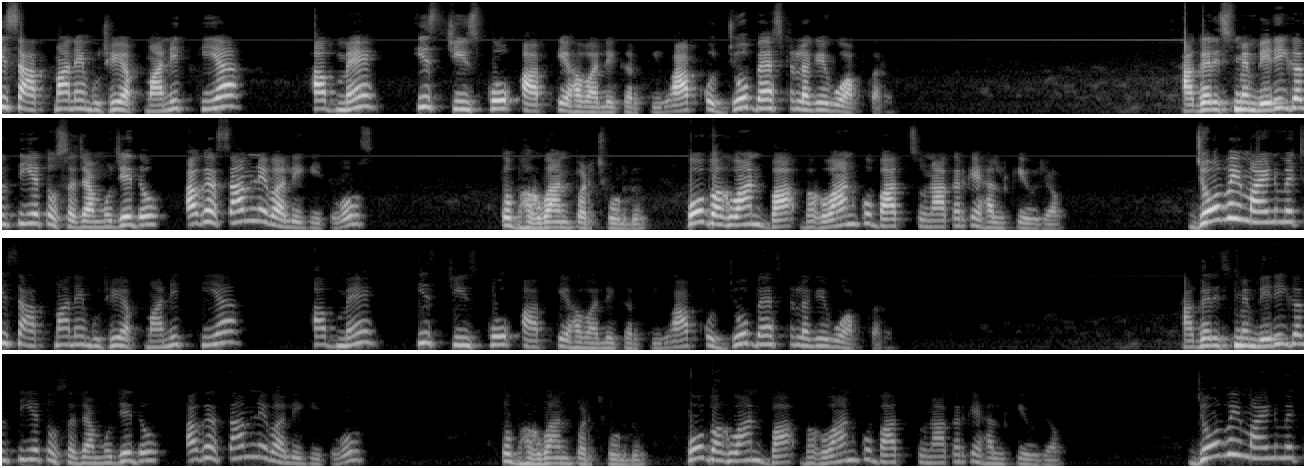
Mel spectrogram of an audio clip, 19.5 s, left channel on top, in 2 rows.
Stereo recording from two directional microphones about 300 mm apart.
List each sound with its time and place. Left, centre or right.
0.0 s a woman's voice: centre
3.6 s speech: left
3.8 s a woman's voice: centre
8.2 s a sound: centre
8.9 s a woman's voice: centre
12.2 s speech: left
13.6 s a woman's voice: centre
14.3 s a woman's voice: centre
15.0 s a woman's voice: centre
